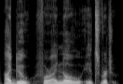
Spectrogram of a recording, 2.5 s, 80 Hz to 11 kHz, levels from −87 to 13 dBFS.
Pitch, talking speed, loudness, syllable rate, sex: 135 Hz, 170 wpm, -18 LUFS, 3.9 syllables/s, male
